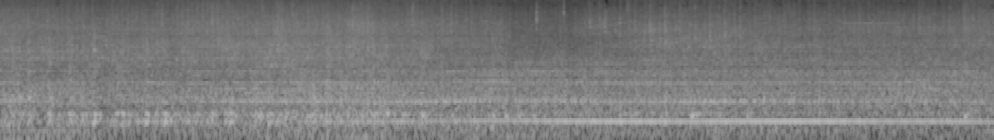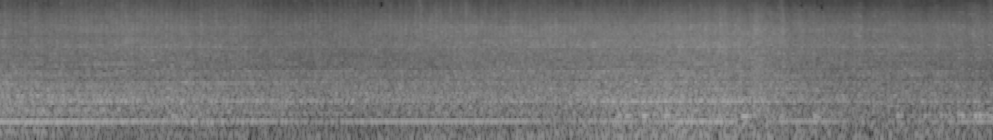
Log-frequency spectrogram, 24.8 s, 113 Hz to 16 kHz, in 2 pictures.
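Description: A train rolling past: a blue TRA R-class diesel locomotive hauling new TEMU2000 Puyuma tilting train cars, with a steady engine hum over the rumble of the cars on the rails. The hum is loudest about a third of the way in and eases a little after.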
